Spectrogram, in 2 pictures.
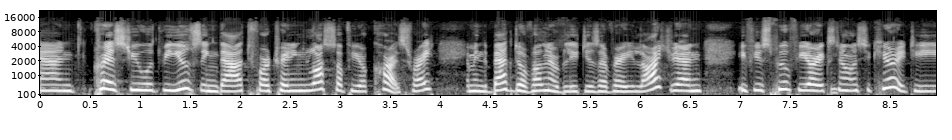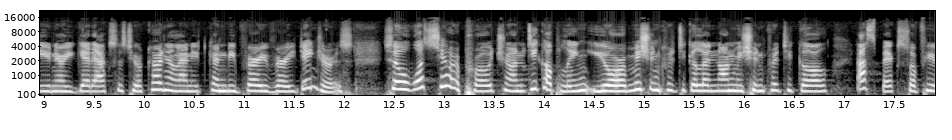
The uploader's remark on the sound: we share a panel discussion from Greylock's Future of Transportation event.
